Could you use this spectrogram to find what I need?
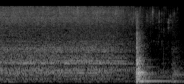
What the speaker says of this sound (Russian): Значит, чтобы добиться холодной воды, надо включать поворотом вправо.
